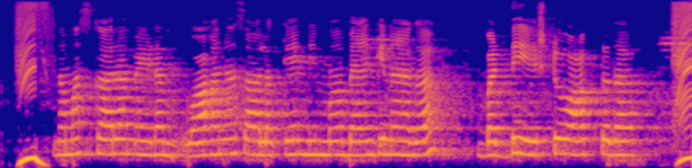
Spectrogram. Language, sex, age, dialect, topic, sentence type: Kannada, female, 18-24, Central, banking, question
